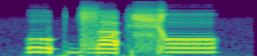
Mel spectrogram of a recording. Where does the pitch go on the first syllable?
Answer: low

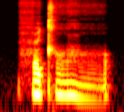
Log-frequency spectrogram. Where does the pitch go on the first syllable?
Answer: falling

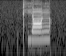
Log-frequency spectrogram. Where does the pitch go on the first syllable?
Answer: high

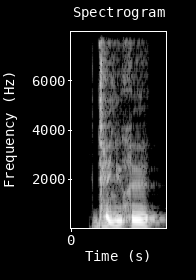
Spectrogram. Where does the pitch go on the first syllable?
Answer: low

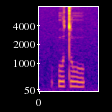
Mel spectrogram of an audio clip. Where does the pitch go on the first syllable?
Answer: high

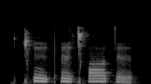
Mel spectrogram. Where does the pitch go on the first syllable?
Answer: falling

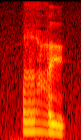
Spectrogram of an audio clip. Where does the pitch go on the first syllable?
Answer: falling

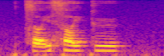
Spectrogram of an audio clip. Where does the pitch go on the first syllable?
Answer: rising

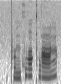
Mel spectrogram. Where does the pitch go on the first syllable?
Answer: rising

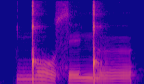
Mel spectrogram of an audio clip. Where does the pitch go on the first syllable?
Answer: falling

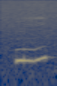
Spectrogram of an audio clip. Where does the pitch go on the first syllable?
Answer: rising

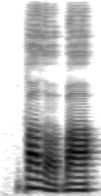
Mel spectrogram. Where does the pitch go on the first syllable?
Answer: high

